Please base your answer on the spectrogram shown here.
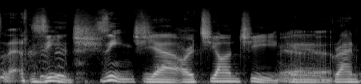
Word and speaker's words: Tzeentch: How do you pronounce that? Tzeentch.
